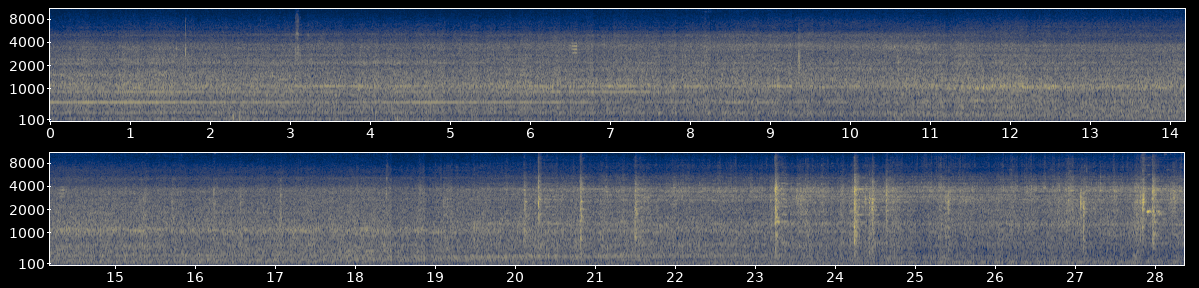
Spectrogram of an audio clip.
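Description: GE diesel-electric locomotive of Pakistan Railways running as it hauls a passenger train slowly past, a steady engine drone with a held whine while it goes by. In the second half the coaches roll past with sharp wheel clicks and clanks.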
